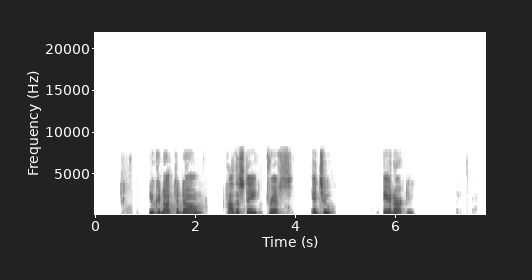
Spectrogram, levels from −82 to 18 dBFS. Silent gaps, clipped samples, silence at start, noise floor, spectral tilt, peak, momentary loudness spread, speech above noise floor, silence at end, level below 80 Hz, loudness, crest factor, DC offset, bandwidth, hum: 0.93-1.07 s, 2.32-2.55 s, 4.04-4.30 s, 4.85-4.91 s, 5.03-5.50 s; under 0.1%; 0.55 s; under -90 dBFS; -5 dB/octave; -2 dBFS; 12 LU; over 74 dB; 1.45 s; -58 dBFS; -17 LUFS; 18 dB; under 0.1%; 8.2 kHz; none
